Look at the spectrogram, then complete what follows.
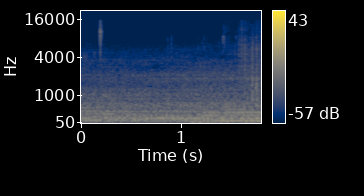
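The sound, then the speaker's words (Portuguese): A neighbour's car engine rumbles low and steady as it pulls into the garage, with a couple of faint metallic clicks over the drone and no talking. “É porque o carro aqui da, da vizinha entrou aqui na garagem.”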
